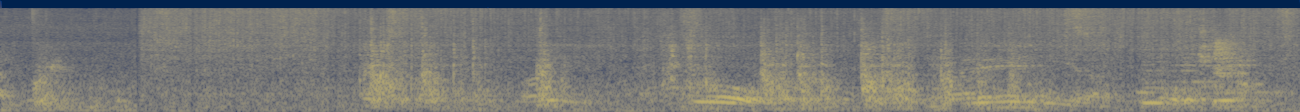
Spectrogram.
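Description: Diced scallops sautéing in a small steel frying pan over a gas burner, sizzling steadily while a spatula stirs them around the pan. The sizzle gets louder about a second in.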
